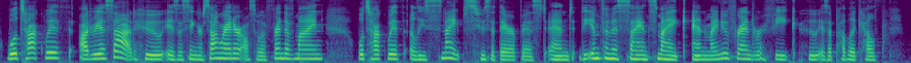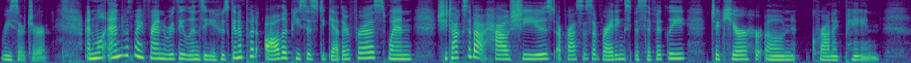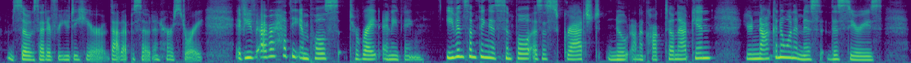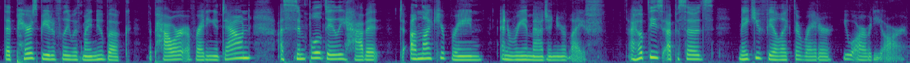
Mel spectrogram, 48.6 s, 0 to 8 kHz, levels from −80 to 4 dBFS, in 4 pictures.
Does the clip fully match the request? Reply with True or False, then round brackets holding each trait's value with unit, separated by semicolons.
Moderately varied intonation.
True (4.5 semitones)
